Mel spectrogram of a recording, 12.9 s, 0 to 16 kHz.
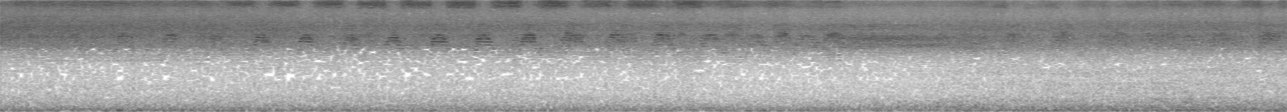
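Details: Cicadas singing after the rain ended, 6 August 2020; high, hissing chorus with a pulsing throb of about two beats per second in the top range, loudness easing slightly toward the end.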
